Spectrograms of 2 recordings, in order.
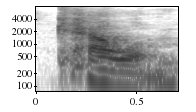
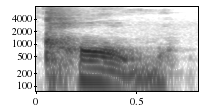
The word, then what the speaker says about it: Colm: Is it Colin or Cullum? Oh, Colm. Okay. I thought it was like Callum, but they were mispronounced, but it's Colm. Okay. They pronounce it Colum, though. Yeah, but there's no vowel in there.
